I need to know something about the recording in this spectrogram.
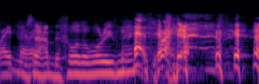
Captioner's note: laughs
